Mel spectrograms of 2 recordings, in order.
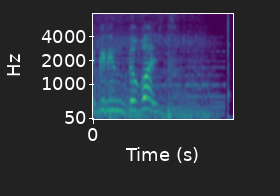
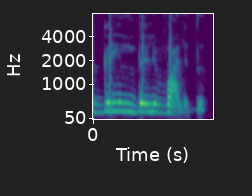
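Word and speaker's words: Grindelwald: Просматривая карту Швейцарии, я вдруг натыкаюсь на название Гриндевальд. На самом деле правильно произносится Гриндельвальд.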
